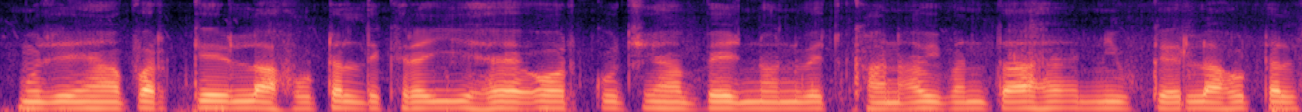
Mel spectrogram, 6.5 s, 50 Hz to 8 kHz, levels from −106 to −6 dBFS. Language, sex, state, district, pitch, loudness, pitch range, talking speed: Hindi, male, Chhattisgarh, Korba, 125 Hz, -26 LUFS, 125-130 Hz, 205 wpm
